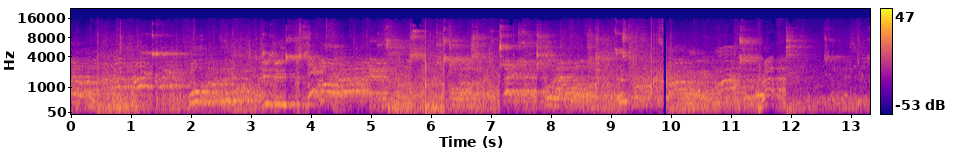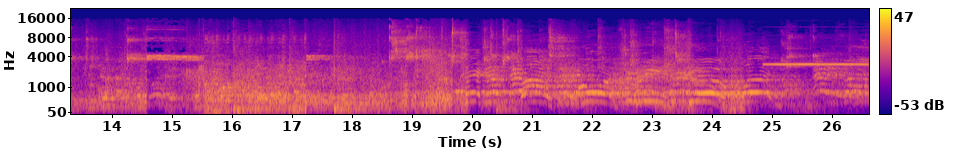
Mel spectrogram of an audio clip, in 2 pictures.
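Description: Live basketball game sound in an echoing gym: a ball dribbling and bouncing on the court, sneakers giving short high squeaks, and players' voices calling out over it.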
